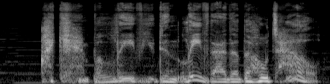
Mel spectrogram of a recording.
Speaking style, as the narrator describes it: he said quietly

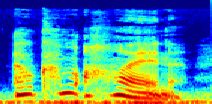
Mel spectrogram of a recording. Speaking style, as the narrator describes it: Carolyn groaned

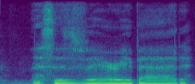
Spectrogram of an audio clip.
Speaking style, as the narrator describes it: the priest mumbled

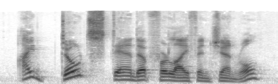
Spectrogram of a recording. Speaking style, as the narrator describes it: he added, chuckling

